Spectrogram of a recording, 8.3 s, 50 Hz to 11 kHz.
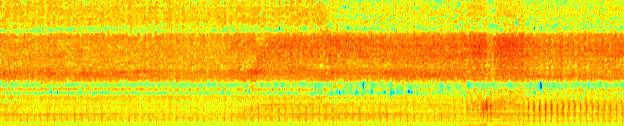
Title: Запуск двигателя ваз-2111. Стук в двигателе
